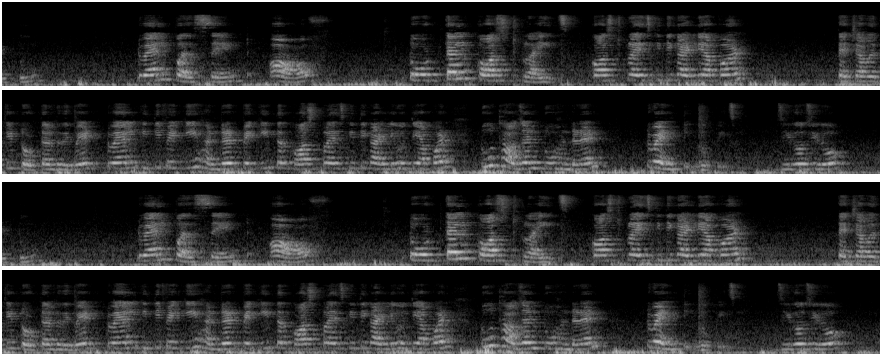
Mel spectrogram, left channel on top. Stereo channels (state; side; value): normal; both; correlation 0.46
